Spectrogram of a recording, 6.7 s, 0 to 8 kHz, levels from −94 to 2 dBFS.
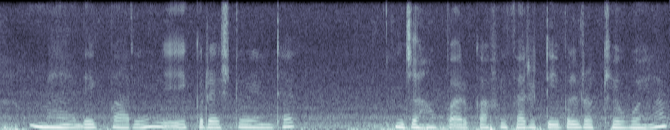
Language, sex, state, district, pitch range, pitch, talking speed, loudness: Hindi, female, Chhattisgarh, Raipur, 190-210 Hz, 195 Hz, 135 wpm, -14 LUFS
